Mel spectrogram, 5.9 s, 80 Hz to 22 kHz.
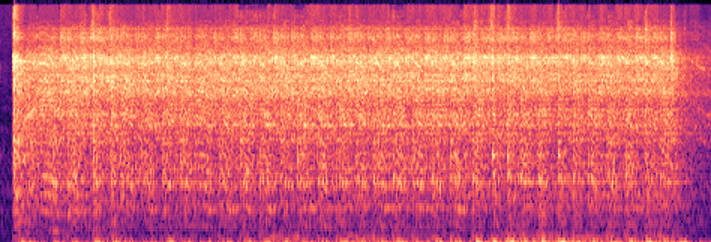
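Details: Nissan 200SX S13 with freshly rebuilt forged CA18DET, first start attempt: starter churns the engine steadily about five and a half seconds but never catches; crank no start, traced to cam sensor drive failure.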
